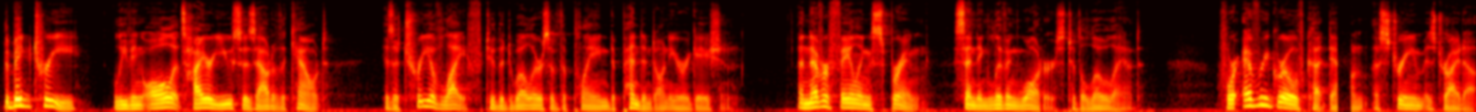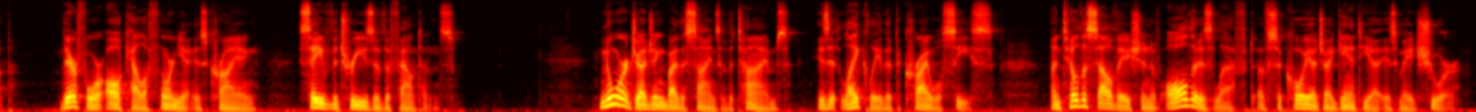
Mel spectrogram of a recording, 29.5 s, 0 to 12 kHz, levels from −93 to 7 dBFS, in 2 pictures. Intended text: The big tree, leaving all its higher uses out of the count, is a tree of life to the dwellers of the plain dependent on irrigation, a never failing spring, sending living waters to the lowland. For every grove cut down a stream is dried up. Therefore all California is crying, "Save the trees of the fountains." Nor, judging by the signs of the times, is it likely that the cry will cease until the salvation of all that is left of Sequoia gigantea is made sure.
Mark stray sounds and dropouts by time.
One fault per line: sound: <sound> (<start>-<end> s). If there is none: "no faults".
sound: dropout (13.4-13.5 s)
